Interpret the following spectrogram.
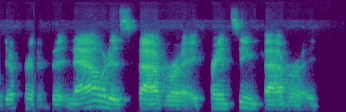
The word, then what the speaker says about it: Favret: If you Google me right now, it'll be like Francine everywhere, and that is spelled a little different. But now it is Favret, Francine Favret.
